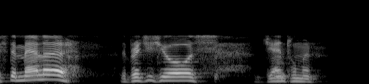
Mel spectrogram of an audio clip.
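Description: Nothing stood out on listening to this speech, which comes through a call path whose G.711 mu-law coding leaves nothing above 4 kHz.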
